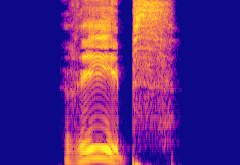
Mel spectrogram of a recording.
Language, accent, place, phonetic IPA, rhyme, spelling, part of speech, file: German, Germany, Berlin, [ʁeːps], -eːps, Reeps, noun, De-Reeps.ogg
- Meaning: genitive of Reep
